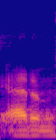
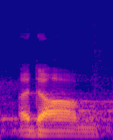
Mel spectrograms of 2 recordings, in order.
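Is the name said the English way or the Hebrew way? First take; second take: English; Hebrew. First: The name is said with an English pronunciation. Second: The name is said with a Hebrew pronunciation. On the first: The speaker calls it wrong. "don't say Adam" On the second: The speaker calls it right. "say Adam"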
